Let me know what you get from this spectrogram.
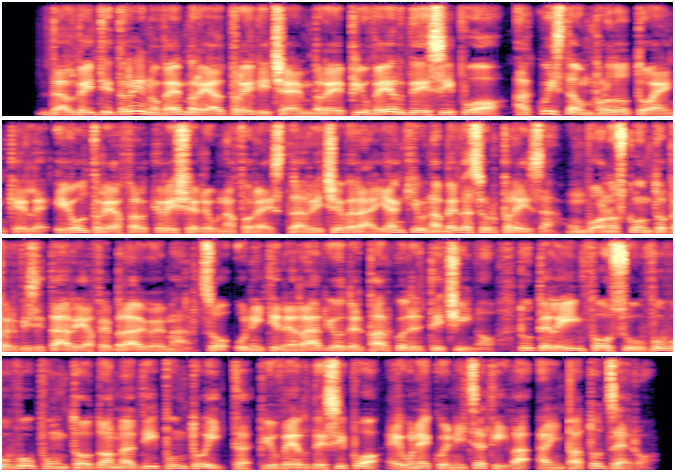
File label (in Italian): spot radio; henkel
